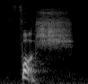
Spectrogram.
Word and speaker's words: fish: and then I noticed they also pronounce the word fish, the fish, the animal that swims in the sea, F-I-S-H, fish sounds like fush, okay? Sounds like fush, like really, like hard O.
